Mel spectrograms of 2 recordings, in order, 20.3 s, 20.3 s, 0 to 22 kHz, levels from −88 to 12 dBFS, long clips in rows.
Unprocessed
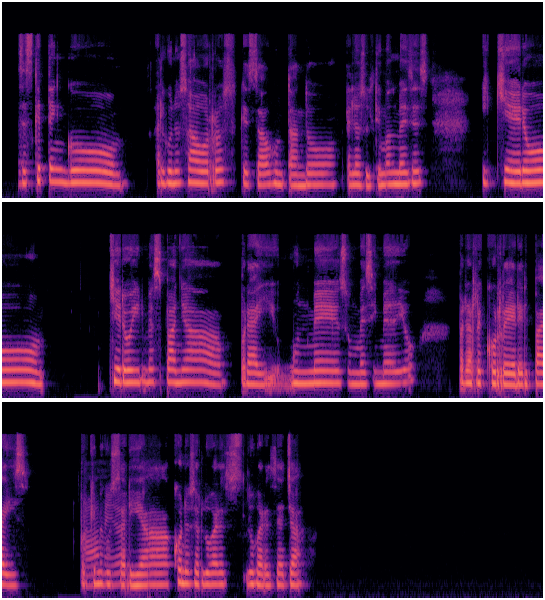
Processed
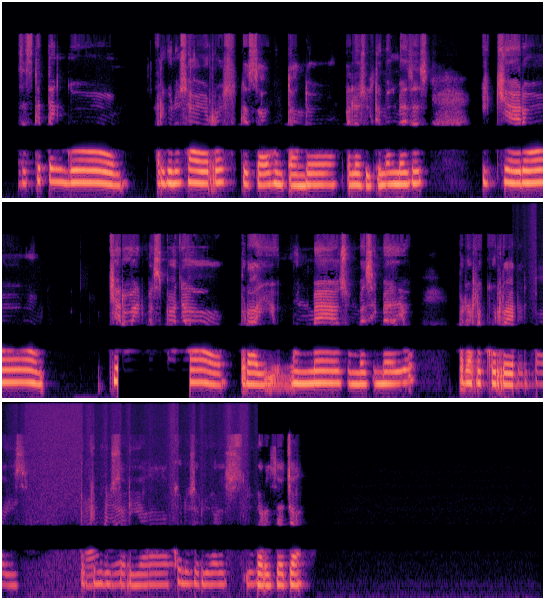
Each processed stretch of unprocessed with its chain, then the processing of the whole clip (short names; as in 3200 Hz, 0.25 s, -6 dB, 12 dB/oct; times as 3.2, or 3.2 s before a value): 8.2–9.11 steep high-pass 1200 Hz 48 dB/oct + dynamic EQ 6800 Hz, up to -6 dB, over -36 dBFS, Q 1
13.14–16.72 requantised 8-bit, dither triangular + LFO notch sine 1 Hz 760–1800 Hz + compressor 12:1, threshold -31 dBFS
whole clip: FFT band-reject 920–1900 Hz; AGC gain up to 11.5 dB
